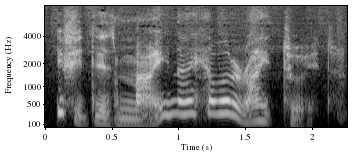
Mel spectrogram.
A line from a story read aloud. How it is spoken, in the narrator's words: he exclaimed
